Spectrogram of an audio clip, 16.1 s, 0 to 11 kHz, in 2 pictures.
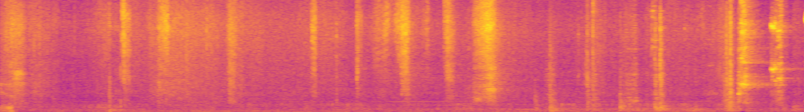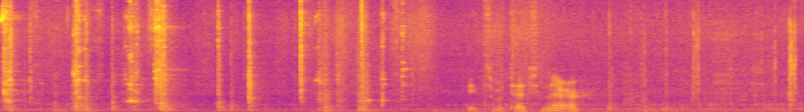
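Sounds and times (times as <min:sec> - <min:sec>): scraping and rubbing of parts: 0:03.1 - 0:12.5.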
